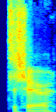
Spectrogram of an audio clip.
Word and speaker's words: Teixeira: Jack Douglas Tejera, is that how you say it? Tejera? – Teixeira.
